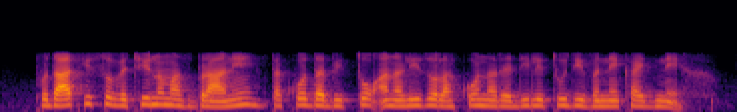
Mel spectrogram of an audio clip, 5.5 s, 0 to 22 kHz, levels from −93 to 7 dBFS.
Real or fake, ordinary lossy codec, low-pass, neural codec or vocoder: real; none; 3.6 kHz; none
